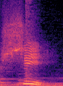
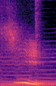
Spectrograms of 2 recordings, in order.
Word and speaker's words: 系: The third meaning of xi, for example, 联系 means contact.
